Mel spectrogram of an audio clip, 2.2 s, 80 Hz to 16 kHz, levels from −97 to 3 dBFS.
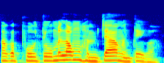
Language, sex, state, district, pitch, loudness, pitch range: Wancho, female, Arunachal Pradesh, Longding, 190 Hz, -18 LUFS, 170-200 Hz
